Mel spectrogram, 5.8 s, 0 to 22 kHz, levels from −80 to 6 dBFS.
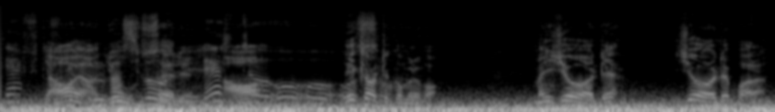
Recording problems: low rumble; loud; throughout; 7 dB below the speech

